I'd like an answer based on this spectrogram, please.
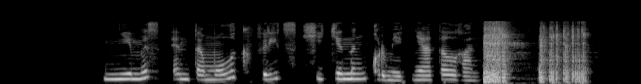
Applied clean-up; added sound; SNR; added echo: classical method Wiener filter.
